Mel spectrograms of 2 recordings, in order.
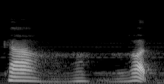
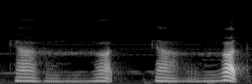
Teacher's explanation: the back of your tongue is going to hit and make a little friction and make the French R. Carotte, like that.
